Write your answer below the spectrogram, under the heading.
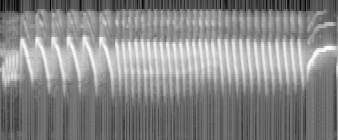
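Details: Canary singing a tutor song for training other canaries: a few loud, sweeping whistled notes, then a long, fast, even trill of repeated buzzy notes, and a final rising slur. No other sounds are present.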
